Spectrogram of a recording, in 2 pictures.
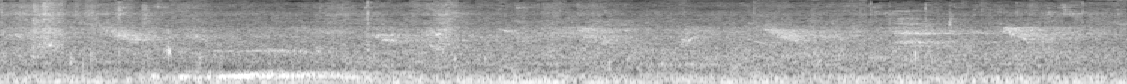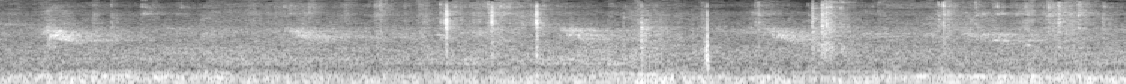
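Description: Young pigeons coo softly in a coop in a garden, with low murmuring calls, faint chirps and occasional wing flutters over a quiet background.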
